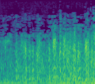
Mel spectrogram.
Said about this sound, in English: Look at those ducks over there. Let's feed the ducks.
